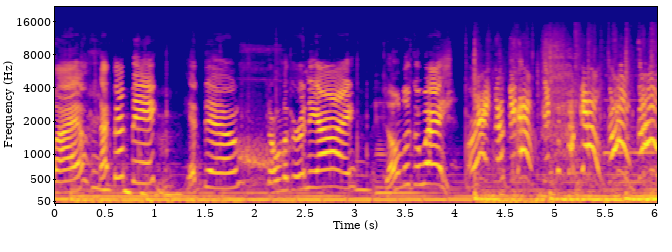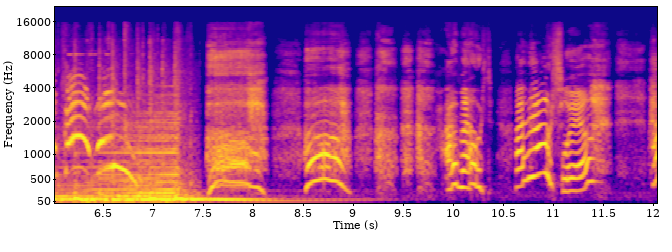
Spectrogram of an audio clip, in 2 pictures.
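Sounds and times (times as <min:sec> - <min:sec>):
girl gasping breathlessly: 0:07.6 - 0:10.6.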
